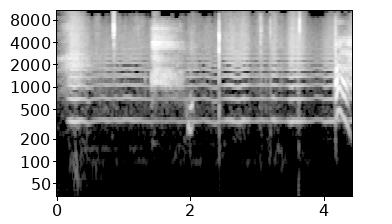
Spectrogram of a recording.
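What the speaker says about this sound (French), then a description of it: "c'est toujours moi que le moustique pique" A tiger mosquito buzzes with a thin, steady high-pitched whine close by, its pitch wavering slightly and swooping near the end, with faint clicks and rustles around it.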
